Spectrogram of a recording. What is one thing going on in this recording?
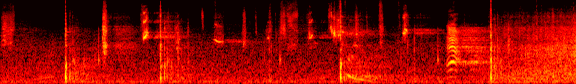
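A tennis racket strikes a ball with sharp pops, back and forth.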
